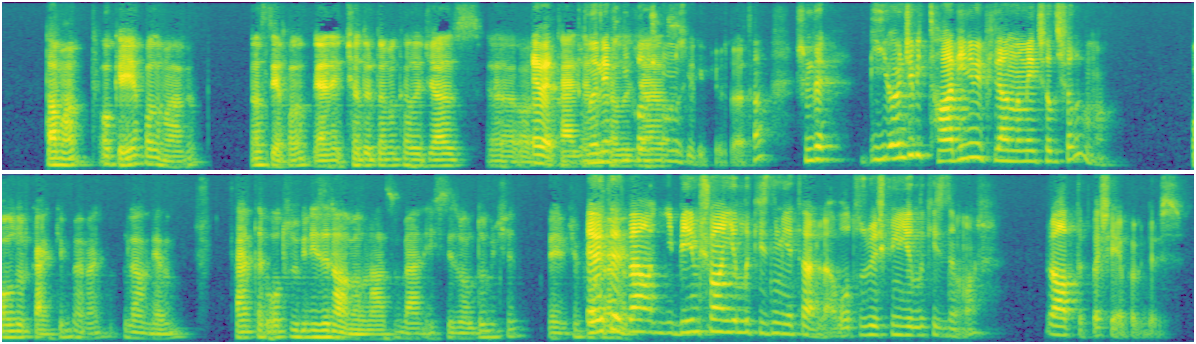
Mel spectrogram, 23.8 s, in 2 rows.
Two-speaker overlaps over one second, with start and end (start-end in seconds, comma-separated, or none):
5.4-6.9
